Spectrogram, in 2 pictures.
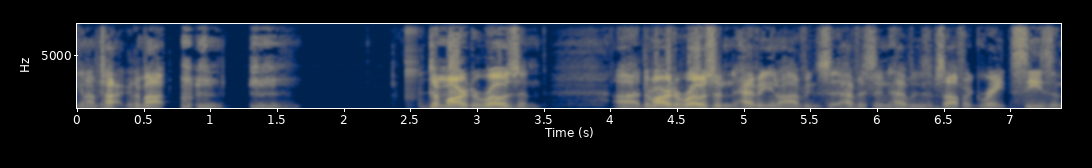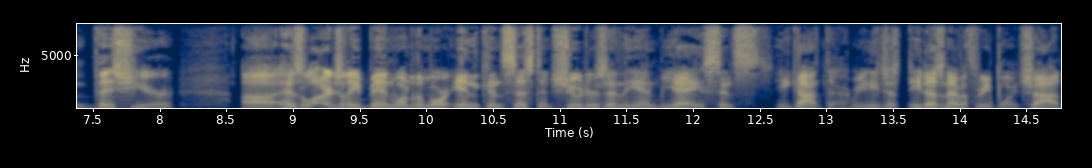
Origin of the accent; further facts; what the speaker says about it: Phoenix, Arizona, United States; also born or lived in Tucson, Arizona; I've lived in the state of Arizona my entire life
